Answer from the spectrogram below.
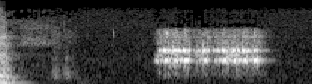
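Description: A telephone rings once in a steady, buzzing electronic burst lasting about a second, clear, following a brief fading thump and murmur at the start.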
